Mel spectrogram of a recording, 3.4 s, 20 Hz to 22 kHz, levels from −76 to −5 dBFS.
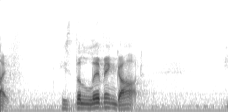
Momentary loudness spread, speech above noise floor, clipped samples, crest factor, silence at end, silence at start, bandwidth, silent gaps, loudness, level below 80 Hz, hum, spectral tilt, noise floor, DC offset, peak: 20 LU; 25 dB; under 0.1%; 22 dB; 0 s; 0 s; 11.5 kHz; none; -29 LUFS; -56 dBFS; none; -6.5 dB/octave; -54 dBFS; under 0.1%; -12 dBFS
